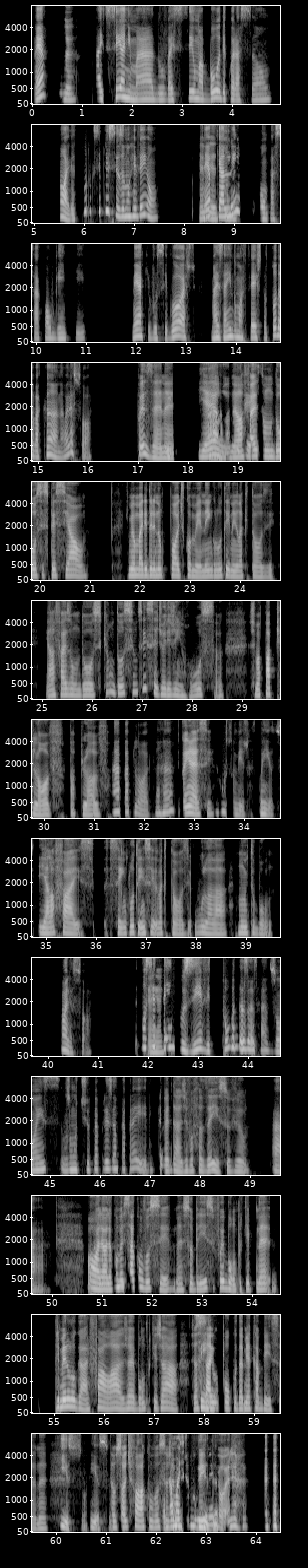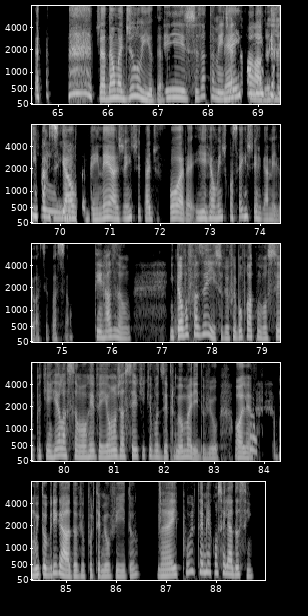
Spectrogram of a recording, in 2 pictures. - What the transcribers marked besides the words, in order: tapping; chuckle; laugh; other background noise
- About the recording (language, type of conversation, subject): Portuguese, advice, Como posso me sentir mais à vontade em festas e celebrações?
